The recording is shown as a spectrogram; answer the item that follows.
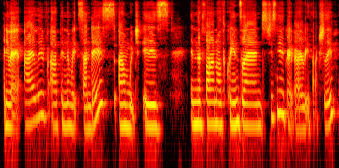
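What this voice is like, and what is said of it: Australian accent. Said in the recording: “I'm from Australia, if you can't already tell by my accent.”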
